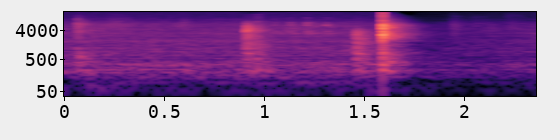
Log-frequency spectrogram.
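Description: Kitchen knife cutting through a hard cheddar and striking a cutting board: three sharp clicks in the second half, the last and loudest near the end.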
